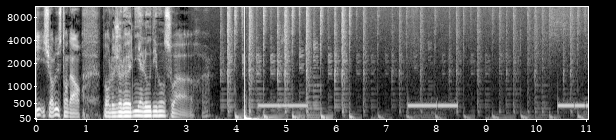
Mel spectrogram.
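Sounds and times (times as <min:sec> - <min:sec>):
background music with steady beat: 0:03.7 - 0:11.0
telephone ringback beep: 0:04.4 - 0:05.4, 0:07.4 - 0:08.5, 0:10.4 - 0:11.0.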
